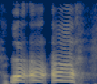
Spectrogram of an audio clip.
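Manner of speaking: high laughing ape shrieks; mock monkey screeching. Retelling the movie monkeys screaming at her, high mock shrieks. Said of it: "they're screaming at her like".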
